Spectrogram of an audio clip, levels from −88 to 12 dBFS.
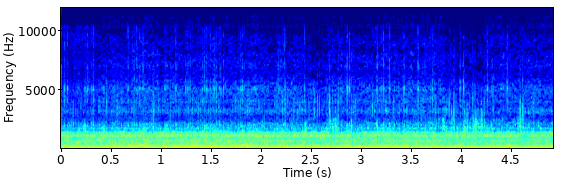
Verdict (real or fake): real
